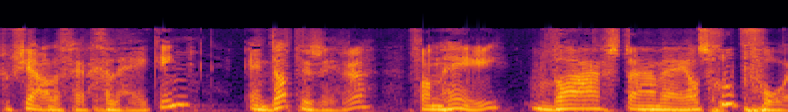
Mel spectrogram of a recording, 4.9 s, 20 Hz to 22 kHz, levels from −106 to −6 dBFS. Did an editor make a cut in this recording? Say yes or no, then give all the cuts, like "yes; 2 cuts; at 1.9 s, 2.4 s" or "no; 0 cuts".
no; 0 cuts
